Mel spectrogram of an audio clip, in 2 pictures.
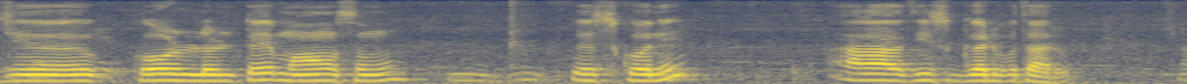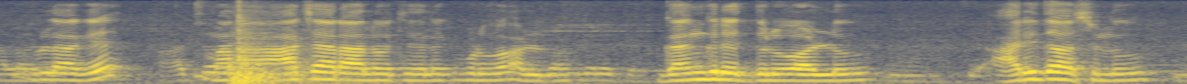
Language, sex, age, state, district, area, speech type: Telugu, male, 60+, Andhra Pradesh, Bapatla, urban, spontaneous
